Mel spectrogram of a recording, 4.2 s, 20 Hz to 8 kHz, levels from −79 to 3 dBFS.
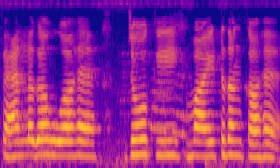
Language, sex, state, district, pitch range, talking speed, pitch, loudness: Hindi, female, Punjab, Fazilka, 240-265 Hz, 130 wpm, 255 Hz, -14 LUFS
